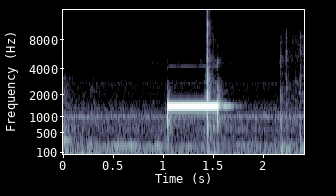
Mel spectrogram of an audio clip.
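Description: Yaesu FTM-200D transceiver's key beep: a single steady high beep about half a second long, about a second in, with a sharp click near its end. It is the radio acknowledging a long press of the channel knob, which accepts the typed memory name.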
